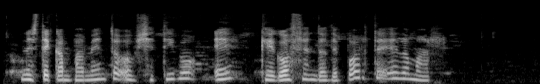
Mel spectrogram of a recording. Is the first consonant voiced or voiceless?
voiced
